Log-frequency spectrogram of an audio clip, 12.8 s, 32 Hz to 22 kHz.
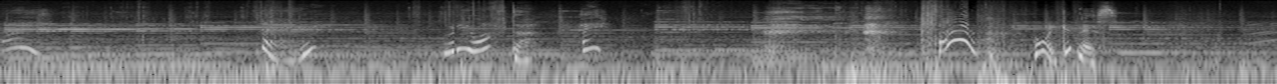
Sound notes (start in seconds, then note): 9.5 screech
